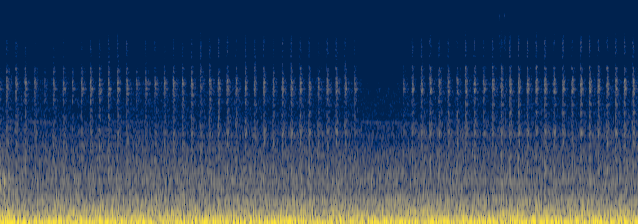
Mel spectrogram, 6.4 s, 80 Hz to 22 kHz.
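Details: 2012 Volkswagen Passat at about 75 mph: fast, even tapping from the dash over road rumble, regardless of AC; previously stopped once in cruise control, returned after fuel filter replacement; cause unknown.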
